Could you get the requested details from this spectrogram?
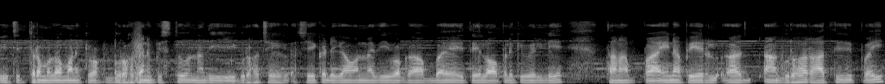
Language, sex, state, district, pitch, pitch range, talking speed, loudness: Telugu, male, Andhra Pradesh, Krishna, 95 Hz, 95-100 Hz, 185 wpm, -20 LUFS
